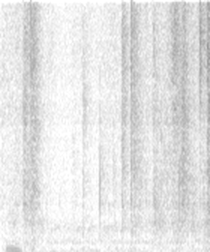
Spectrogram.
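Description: One short spoken word, then faint rustling and light handling ticks.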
